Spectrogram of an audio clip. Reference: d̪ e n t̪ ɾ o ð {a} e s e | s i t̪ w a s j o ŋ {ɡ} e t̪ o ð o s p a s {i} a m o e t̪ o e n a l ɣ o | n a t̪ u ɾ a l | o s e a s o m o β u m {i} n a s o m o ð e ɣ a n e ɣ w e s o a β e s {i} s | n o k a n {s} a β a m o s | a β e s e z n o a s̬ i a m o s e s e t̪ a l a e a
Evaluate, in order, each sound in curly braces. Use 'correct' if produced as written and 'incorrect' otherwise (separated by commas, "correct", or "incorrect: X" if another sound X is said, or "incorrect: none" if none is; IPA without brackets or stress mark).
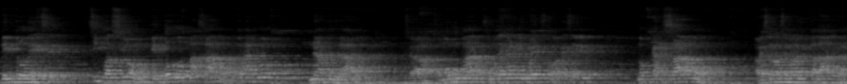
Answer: incorrect: e, incorrect: k, incorrect: a, incorrect: a, incorrect: e, correct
